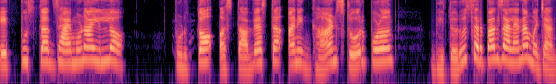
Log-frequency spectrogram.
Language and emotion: Goan Konkani, disgusted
